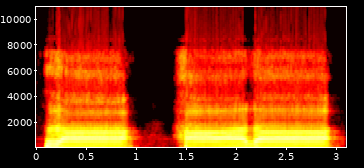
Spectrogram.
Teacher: ज़ाल को बगैर सीटी के साथ पढ़ेंगे, ज़ाल के आगे अलिफ है, एक अलिफ की मकदार, इसको लंबा करके पढ़ेंगे।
